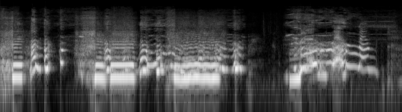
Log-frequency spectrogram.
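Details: A dog sings along to music its owner is playing, letting out loud, drawn-out howls that waver and bend in pitch. Short yips break in, with steady sustained tones beneath and brief pauses between phrases.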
